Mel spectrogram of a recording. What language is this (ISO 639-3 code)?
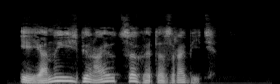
bel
